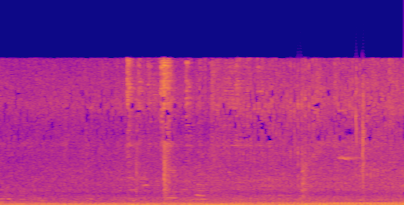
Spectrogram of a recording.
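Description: A steady low rumble of background noise, with a few faint clicks.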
